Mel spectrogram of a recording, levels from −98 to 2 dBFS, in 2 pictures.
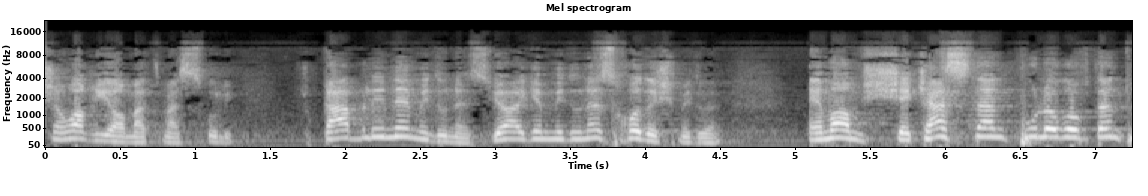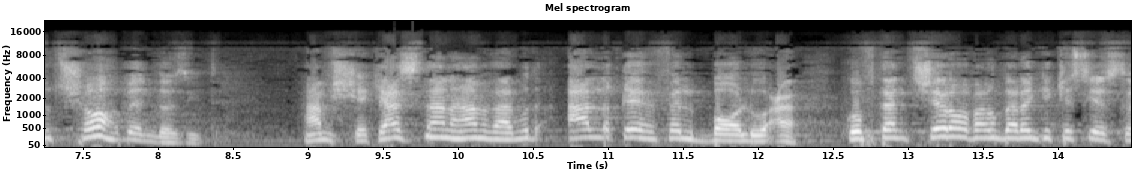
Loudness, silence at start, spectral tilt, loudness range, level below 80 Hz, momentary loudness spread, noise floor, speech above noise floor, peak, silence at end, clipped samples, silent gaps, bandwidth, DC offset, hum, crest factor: -13 LUFS; 0 s; -3.5 dB/octave; 5 LU; -46 dBFS; 10 LU; -44 dBFS; 31 dB; 0 dBFS; 0 s; under 0.1%; none; 15 kHz; under 0.1%; none; 14 dB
